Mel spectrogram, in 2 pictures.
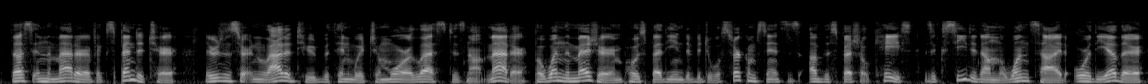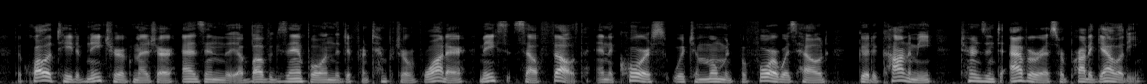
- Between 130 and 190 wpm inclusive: No, average, 200 wpm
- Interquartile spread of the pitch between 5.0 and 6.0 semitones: No, average, 4.6 semitones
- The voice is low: Yes, low, 125 Hz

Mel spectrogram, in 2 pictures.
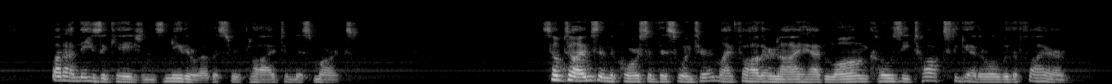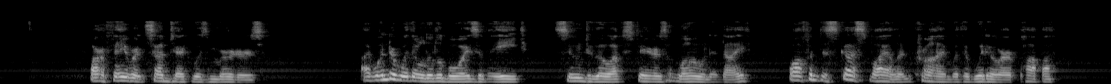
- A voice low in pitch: Yes, low, 130 Hz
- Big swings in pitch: No, average, 3.5 semitones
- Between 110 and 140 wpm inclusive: No, average, 155 wpm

